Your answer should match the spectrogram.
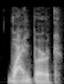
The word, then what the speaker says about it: Weinberg: Weiß ja, nein, Jay Weinberg schreibt man ihn. Ich glaube, spricht man ihn dann Weinberg aus? Weinberg. Weinberg. Ja, Jay Weinberg.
